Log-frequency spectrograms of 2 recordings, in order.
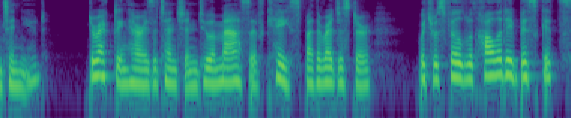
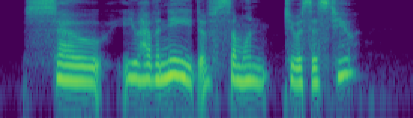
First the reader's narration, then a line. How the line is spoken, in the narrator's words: he asked, his voice trembling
